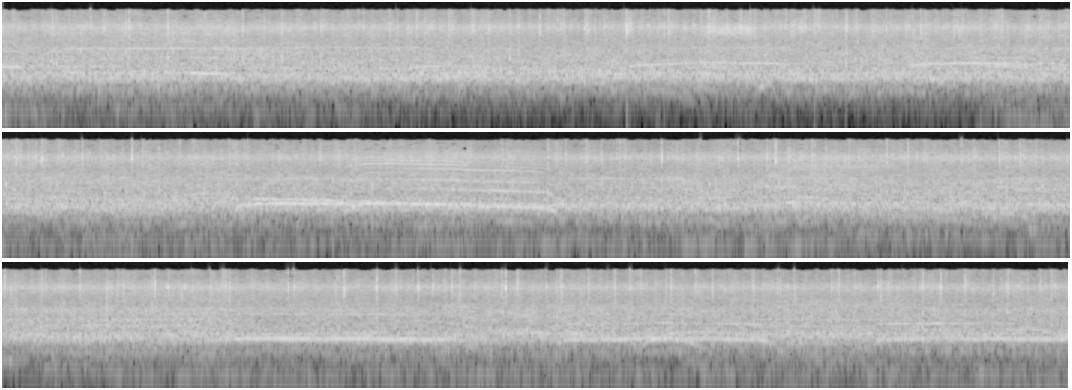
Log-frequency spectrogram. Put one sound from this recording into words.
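A huge stadium crowd cheers and roars loudly throughout.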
